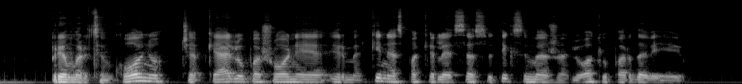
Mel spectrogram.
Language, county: Lithuanian, Panevėžys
